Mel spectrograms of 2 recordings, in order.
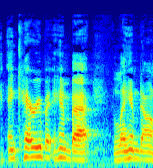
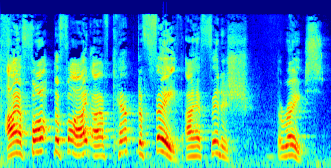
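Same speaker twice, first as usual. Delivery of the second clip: loud and high, ringing out; triumphant proclamation; 5 semitones higher, 6 dB louder than usual. Acted. Preacher declaring the verse to the congregation, loud and triumphant. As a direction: proclaim it like a victory cry.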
